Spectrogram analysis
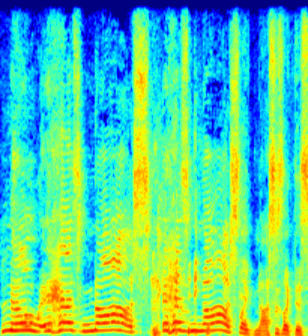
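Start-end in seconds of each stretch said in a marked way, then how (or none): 0.0-3.2 very high, very slow, drawn-out yelling. Recounting a movie street race scene, retelling people shouting. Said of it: "they're just shouting like".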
